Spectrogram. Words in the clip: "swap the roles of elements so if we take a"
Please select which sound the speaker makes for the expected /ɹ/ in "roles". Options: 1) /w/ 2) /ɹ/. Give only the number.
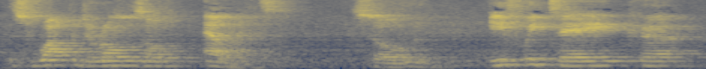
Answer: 2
